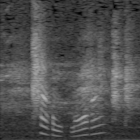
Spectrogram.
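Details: Hand-raised Alexandrine parakeet kept as a pet, repeating a talking phrase: two short harmonic syllables falling in pitch, then a longer rising one, like a chatty 'hello', over low background hum.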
